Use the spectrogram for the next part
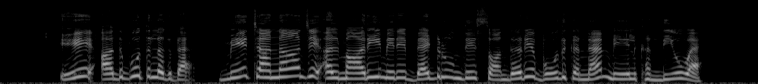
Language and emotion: Dogri, happy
